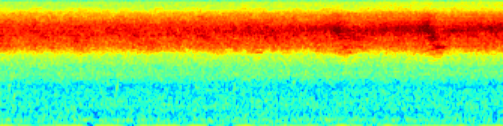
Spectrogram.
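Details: Woodland cicadas on a southern summer evening while camping, a steady high sizzling chorus with a couple of brief louder surges near the end.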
